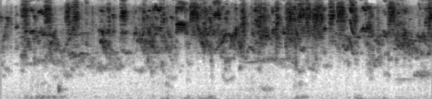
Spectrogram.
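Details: Several colourful budgerigars chirping while eating: dense, continuous high chatter of buzzy, warbling chirps and twitters with overlapping voices and brief low thumps, likely from feeding.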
